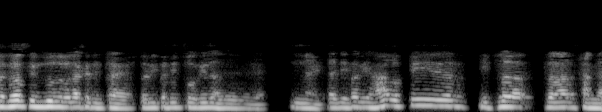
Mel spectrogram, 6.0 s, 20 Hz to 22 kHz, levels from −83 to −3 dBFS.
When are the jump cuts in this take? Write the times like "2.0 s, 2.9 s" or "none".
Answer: none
